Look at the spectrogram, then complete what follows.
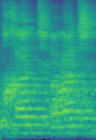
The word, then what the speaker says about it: Khazraj: Ra, kemudian jim, kemudian kha, zai, ra, jim, Khazraj. Jadi suku Aus dengan suku Khazraj, kha, zai, ra, jim, Khazraj.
